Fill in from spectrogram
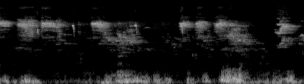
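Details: Several finches give quick, high chirps in short clusters with brief pauses between them, over soft low thumps and rustles.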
